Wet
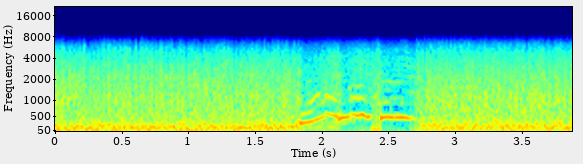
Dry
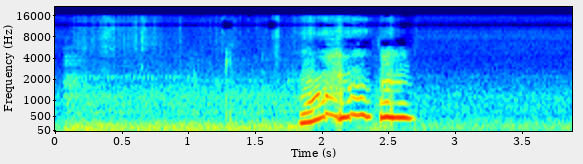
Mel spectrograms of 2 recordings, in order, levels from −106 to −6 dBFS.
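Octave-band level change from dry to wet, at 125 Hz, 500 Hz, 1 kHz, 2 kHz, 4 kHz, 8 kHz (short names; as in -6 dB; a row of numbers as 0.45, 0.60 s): +11.0 dB, -9.5 dB, -1.0 dB, +4.0 dB, +8.0 dB, n/a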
